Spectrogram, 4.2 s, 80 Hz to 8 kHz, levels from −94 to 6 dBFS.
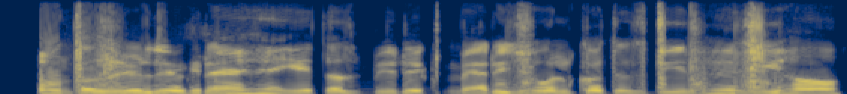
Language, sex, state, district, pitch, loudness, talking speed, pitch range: Hindi, male, Uttar Pradesh, Jyotiba Phule Nagar, 140 Hz, -18 LUFS, 210 wpm, 135-145 Hz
